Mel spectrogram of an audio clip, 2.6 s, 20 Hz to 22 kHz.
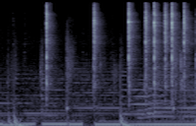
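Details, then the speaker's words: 1985 Tomy Chatbot robot, speaker unplugged, first power-on during repair: low motor buzz starts and stalls in fits amid clicks as the speaking mechanism strains without running; owner suspects the motor. "okay that didn't feel very good I think it's trying its hardest to start the speaking mechanism"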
